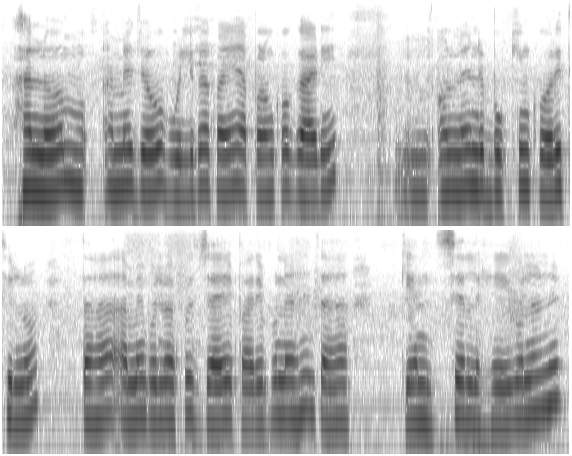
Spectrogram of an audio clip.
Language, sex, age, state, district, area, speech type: Odia, female, 45-60, Odisha, Sundergarh, urban, spontaneous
